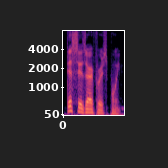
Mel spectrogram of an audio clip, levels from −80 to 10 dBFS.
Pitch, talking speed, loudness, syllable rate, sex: 110 Hz, 245 wpm, -16 LUFS, 4.7 syllables/s, male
